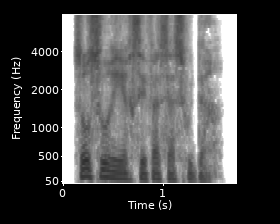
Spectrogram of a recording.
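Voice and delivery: plain reading voice

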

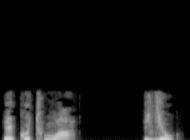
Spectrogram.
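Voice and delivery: impatient fool, rising high on idiot; exasperated, high-ending rebuke; annoyed. A narrator's reading. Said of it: "où perçait l'agacement".

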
